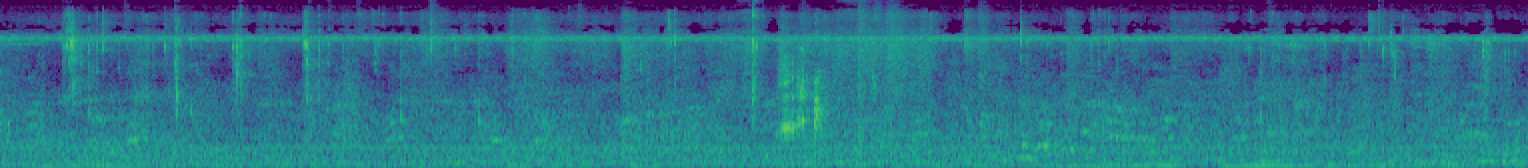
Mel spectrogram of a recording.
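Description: Someone bites into a creamy durian fruit, a brief soft squishy bite standing out midway over a low, steady background with a few small mouth clicks.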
